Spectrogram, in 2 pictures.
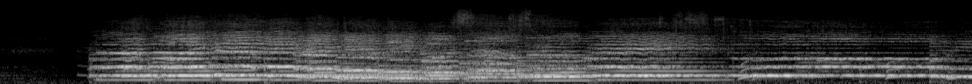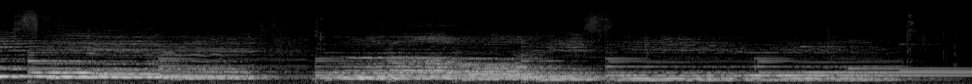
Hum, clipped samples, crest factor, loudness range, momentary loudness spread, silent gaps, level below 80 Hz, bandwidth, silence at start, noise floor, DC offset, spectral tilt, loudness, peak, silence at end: none; under 0.1%; 18 dB; 11 LU; 14 LU; none; -60 dBFS; 12 kHz; 0.9 s; -60 dBFS; under 0.1%; -5.5 dB/octave; -21 LUFS; -4 dBFS; 0 s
